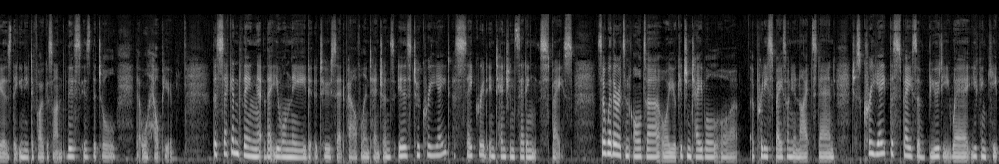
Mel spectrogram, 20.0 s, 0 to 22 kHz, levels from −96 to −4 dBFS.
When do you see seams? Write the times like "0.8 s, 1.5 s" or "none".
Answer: none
